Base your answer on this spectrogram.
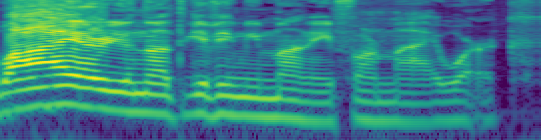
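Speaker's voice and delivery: odd, generic, Turkish-sounding accent. Apologizing to listeners for his accents, demonstrating one: bizarre Turkish-like accent. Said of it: "All of my accents are kind of like a bizarre Turkish".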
